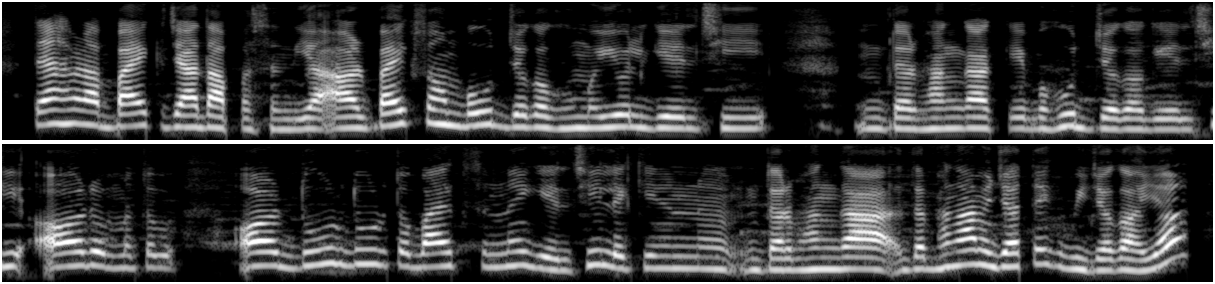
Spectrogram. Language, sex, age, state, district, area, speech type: Maithili, female, 18-30, Bihar, Darbhanga, rural, spontaneous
